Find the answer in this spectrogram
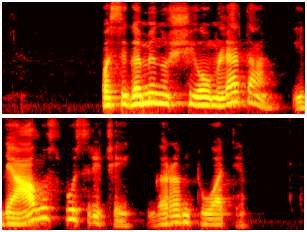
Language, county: Lithuanian, Panevėžys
